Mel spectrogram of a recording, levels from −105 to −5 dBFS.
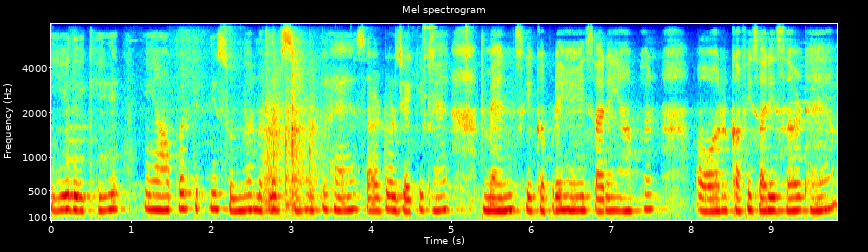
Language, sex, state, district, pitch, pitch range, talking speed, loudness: Hindi, female, Uttar Pradesh, Hamirpur, 210 Hz, 200-220 Hz, 155 wpm, -19 LUFS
